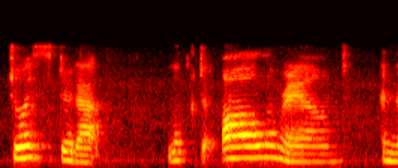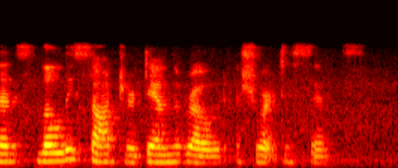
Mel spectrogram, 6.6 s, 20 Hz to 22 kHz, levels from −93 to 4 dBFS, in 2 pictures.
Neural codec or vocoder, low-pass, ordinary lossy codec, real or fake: none; 7.2 kHz; Opus, 16 kbps; real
